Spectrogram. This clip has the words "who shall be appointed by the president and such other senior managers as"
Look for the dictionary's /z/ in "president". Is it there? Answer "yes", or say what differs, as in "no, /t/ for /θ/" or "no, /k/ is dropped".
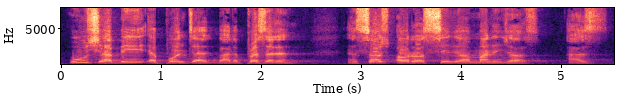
no, /s/ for /z/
